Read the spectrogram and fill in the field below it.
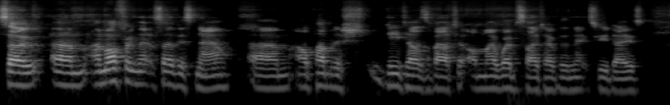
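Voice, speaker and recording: With an English accent, a man speaks at a moderate pace with hardly any pauses. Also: medium pitch for a man, ordinary pitch variation. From England. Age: 60s. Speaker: immigration advice streamer. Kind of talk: live Q&A stream. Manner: hesitant, many fillers.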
